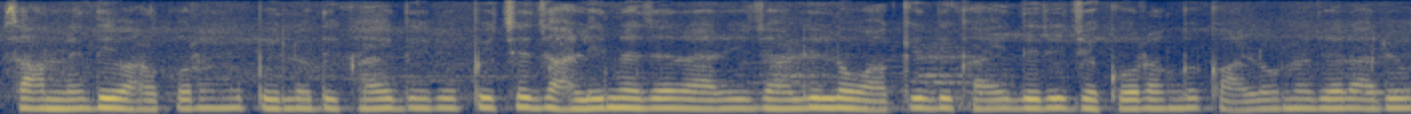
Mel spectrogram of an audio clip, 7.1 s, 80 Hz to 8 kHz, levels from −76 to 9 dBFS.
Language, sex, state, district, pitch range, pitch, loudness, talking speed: Rajasthani, female, Rajasthan, Churu, 185-195 Hz, 190 Hz, -16 LUFS, 195 wpm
